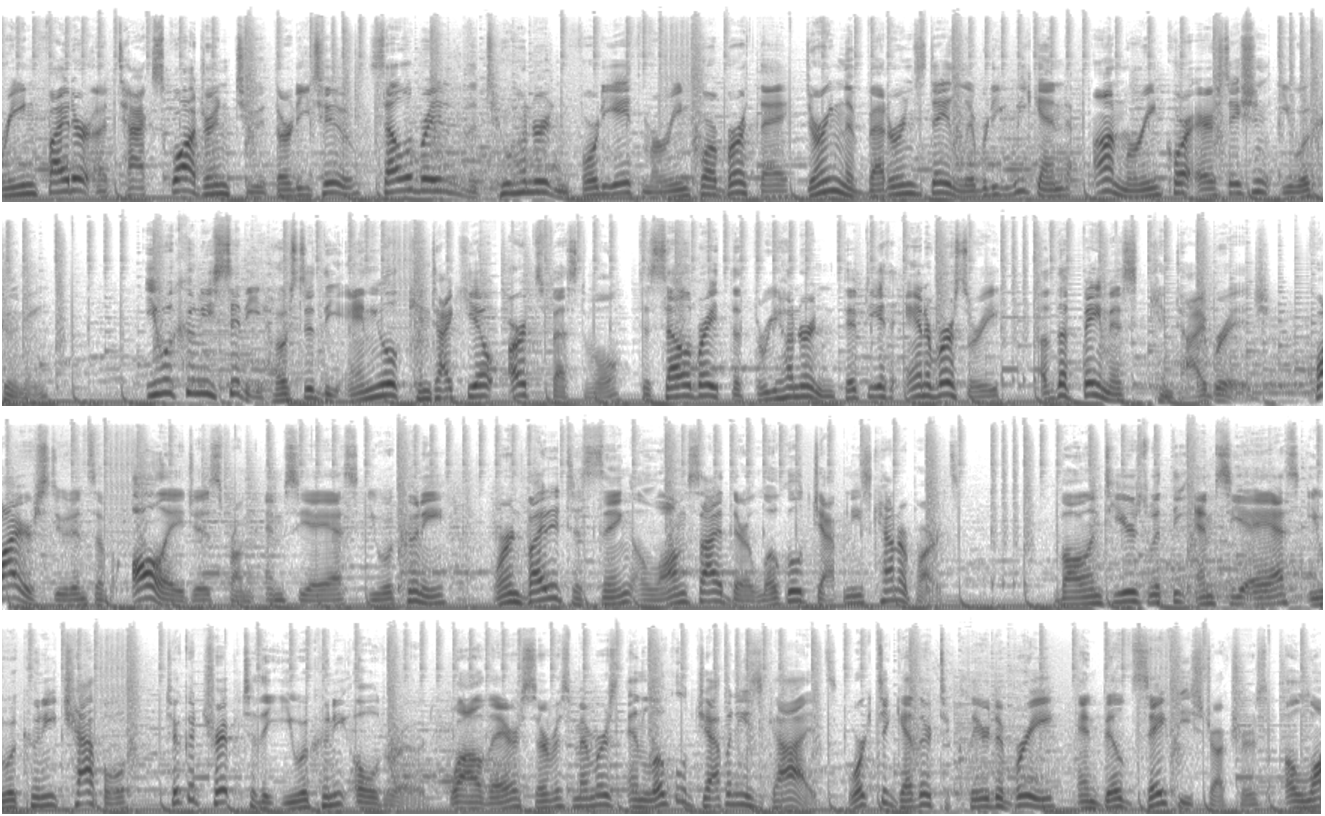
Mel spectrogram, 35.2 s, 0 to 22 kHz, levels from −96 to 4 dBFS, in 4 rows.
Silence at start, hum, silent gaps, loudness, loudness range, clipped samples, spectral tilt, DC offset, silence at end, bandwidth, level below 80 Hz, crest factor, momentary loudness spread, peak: 0 s; none; none; -33 LUFS; 2 LU; under 0.1%; -5 dB/octave; under 0.1%; 0 s; 18.5 kHz; -44 dBFS; 16 dB; 8 LU; -18 dBFS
